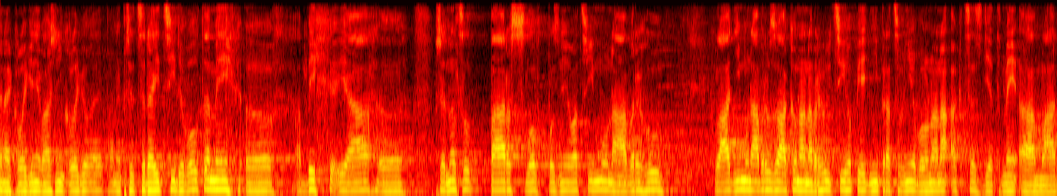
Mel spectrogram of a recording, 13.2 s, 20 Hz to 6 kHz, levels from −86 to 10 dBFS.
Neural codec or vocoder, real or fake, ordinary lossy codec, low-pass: none; real; AAC, 48 kbps; 5.4 kHz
